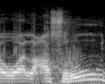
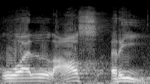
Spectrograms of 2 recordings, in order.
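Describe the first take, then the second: First: The last word ends in the vowel u. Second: The last word ends in the vowel i. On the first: The speaker calls it wrong. "tidak dibaca wal asru" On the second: The speaker calls it right. "dibacanya wal asri"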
